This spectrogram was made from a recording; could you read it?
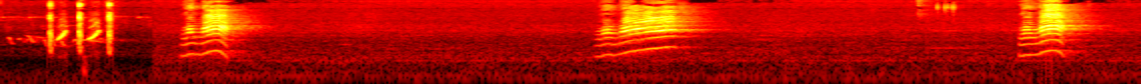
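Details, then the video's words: Pet parrot indoors, said to be asking for roti; a few quick high chirps, then three loud harmonic squawks, each rising and falling in pitch, spaced about three seconds apart over a low steady hum. "मिट्ठू को रोटी दो मम्मी 🥰 parrot talking mummy mitthu ko roti do"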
